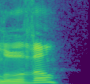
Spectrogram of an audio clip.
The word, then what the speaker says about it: Louisville: Were you in Louisville? – Yeah. – Thank you for saying it correctly.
